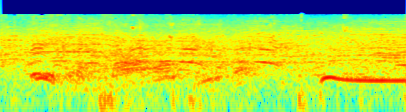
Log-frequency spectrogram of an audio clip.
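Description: Arena sound of a college basketball game in play: sneakers squeaking on the hardwood court and a ball being dribbled, over crowd noise. About three seconds in, a steady low held tone begins and carries on.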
